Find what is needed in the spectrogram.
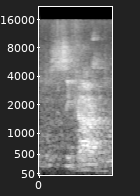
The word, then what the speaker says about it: Sychar: I used to call it Sychar because it's S-Y-C-H-A-R. But the Greeks speak, I mean Greekly. Greekly it would be Sychar. The U that's, in Greek it's like a U, an upsilon, which is pronounced kind of like a Y, and usually is transliterated into a Y in English, and has kind of an E sound.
